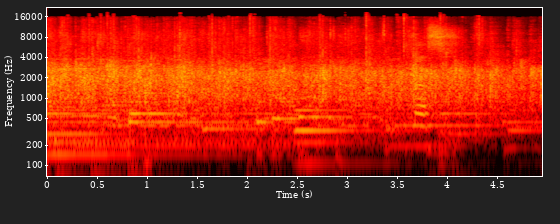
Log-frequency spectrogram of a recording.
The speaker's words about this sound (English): Why don't you clap your hands to him?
